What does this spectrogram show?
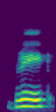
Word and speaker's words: break: trying to say that why don't we pronounce the word break and freak in a similar rhyme way will you tell me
